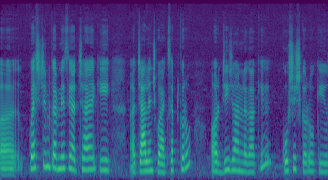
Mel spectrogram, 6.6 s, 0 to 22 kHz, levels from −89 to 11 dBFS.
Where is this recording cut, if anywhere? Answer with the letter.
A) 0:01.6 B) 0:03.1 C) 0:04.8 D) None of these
D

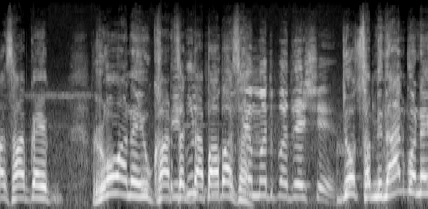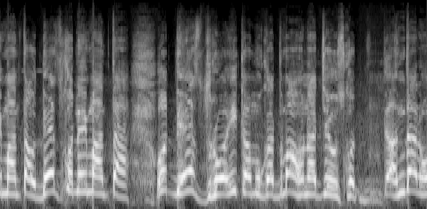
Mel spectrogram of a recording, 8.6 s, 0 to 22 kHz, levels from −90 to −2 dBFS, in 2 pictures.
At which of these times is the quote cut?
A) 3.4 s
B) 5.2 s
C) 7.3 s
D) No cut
A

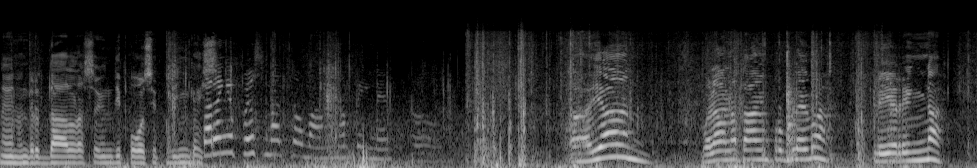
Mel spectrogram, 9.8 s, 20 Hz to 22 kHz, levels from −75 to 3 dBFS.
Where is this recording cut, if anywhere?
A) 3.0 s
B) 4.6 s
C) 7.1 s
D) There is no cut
B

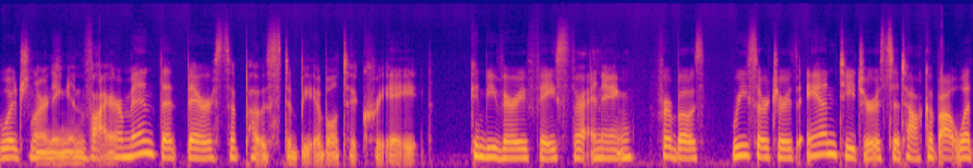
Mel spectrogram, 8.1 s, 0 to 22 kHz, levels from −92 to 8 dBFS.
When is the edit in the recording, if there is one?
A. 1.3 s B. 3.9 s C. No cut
B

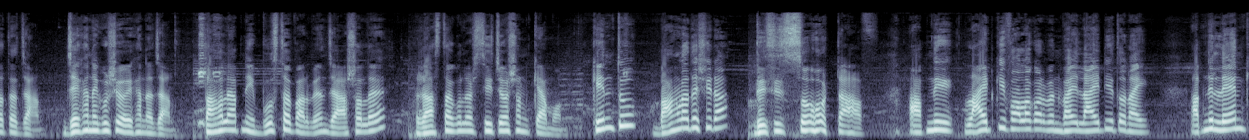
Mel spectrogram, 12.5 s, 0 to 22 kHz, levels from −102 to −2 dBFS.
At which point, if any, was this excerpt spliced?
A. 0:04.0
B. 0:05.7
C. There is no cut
B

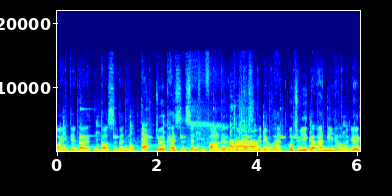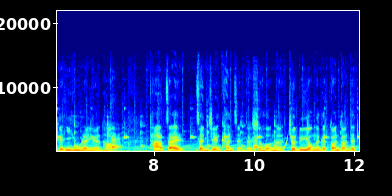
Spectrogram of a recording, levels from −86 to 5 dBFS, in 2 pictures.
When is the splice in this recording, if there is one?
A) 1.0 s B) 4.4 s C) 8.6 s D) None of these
B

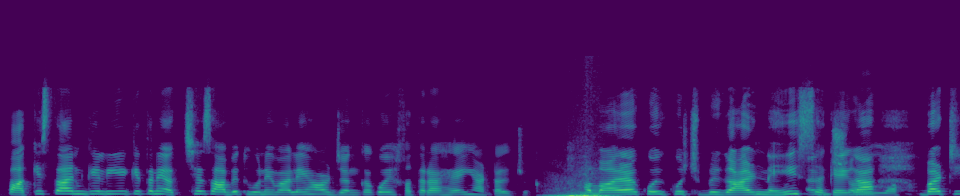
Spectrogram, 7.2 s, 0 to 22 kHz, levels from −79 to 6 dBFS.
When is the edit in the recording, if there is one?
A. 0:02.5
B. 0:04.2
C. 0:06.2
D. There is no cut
B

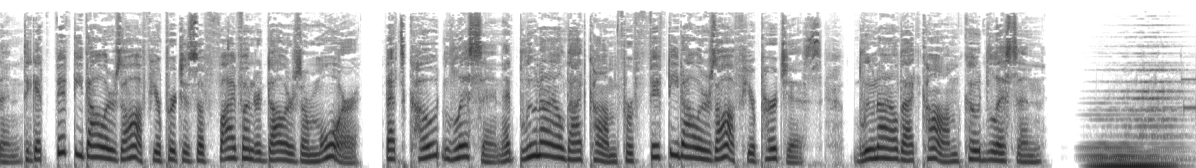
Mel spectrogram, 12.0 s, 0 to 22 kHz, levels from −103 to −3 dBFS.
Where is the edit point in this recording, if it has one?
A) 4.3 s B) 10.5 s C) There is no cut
B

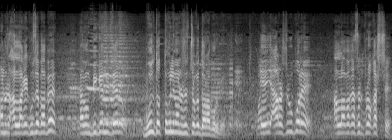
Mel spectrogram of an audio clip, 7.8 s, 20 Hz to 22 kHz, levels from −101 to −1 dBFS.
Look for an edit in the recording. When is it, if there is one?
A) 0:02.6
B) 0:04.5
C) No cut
B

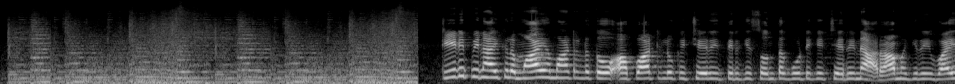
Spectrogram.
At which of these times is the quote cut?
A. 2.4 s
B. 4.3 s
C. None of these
B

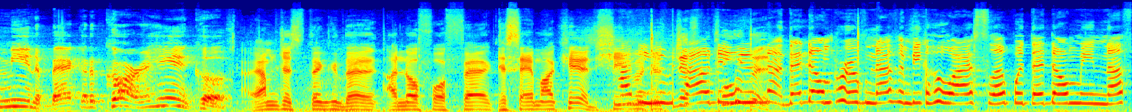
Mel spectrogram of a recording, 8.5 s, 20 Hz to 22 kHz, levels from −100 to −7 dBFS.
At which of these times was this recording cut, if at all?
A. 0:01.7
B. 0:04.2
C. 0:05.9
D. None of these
A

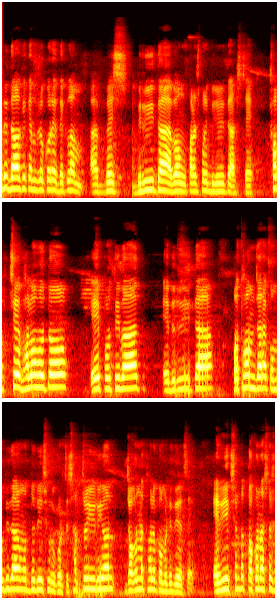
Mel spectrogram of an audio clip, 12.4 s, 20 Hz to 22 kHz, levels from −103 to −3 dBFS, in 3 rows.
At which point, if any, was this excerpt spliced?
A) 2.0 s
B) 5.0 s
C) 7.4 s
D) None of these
A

